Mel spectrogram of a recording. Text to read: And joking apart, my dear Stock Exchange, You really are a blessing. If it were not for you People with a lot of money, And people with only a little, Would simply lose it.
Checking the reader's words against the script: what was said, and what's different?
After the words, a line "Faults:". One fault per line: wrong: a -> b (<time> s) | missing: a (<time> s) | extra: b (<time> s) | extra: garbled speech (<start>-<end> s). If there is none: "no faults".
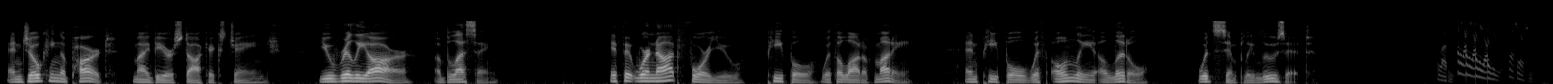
And joking apart, my dear Stock Exchange, You really are a blessing. If it were not for you People with a lot of money, And people with only a little, Would simply lose it.
Faults:
no faults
